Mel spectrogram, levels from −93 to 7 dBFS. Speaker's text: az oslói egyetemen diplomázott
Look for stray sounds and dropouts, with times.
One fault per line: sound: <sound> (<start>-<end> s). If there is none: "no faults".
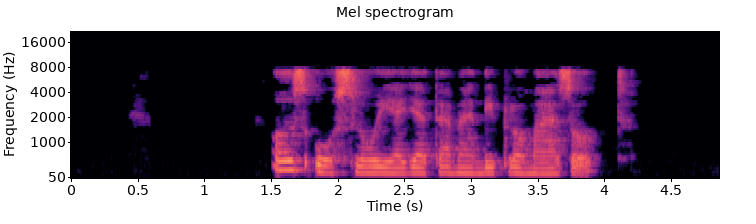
no faults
